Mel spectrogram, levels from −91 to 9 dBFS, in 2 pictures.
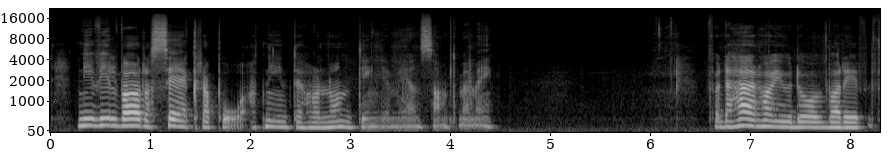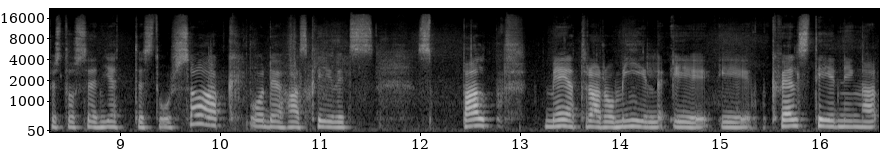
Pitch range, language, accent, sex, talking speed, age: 165-190 Hz, Swedish, native, female, 125 wpm, 50-69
